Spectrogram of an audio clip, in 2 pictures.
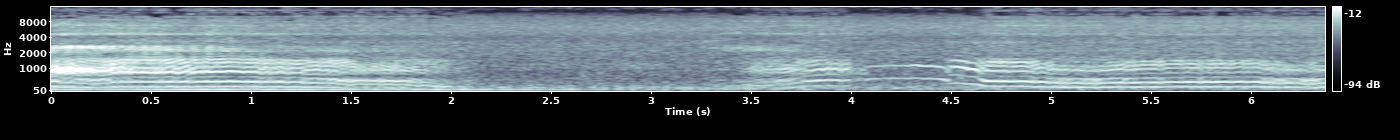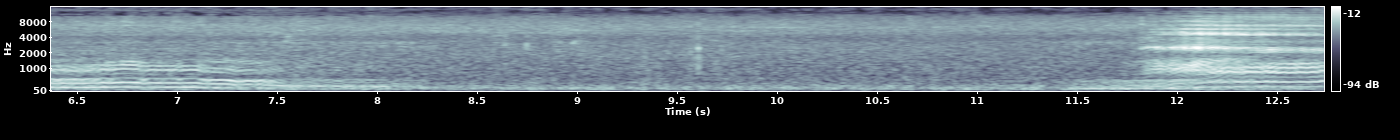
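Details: Angry domestic cat yowling in long, wavering, drawn-out wails that bend up and down in pitch, in three separate bouts with a short pause between, over a steady low background hum.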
